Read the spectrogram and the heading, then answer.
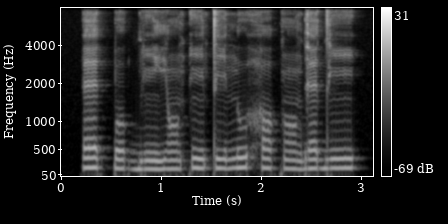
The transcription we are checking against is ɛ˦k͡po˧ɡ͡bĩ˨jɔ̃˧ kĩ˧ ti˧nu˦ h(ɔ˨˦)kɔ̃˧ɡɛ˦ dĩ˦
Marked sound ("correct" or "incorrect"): incorrect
